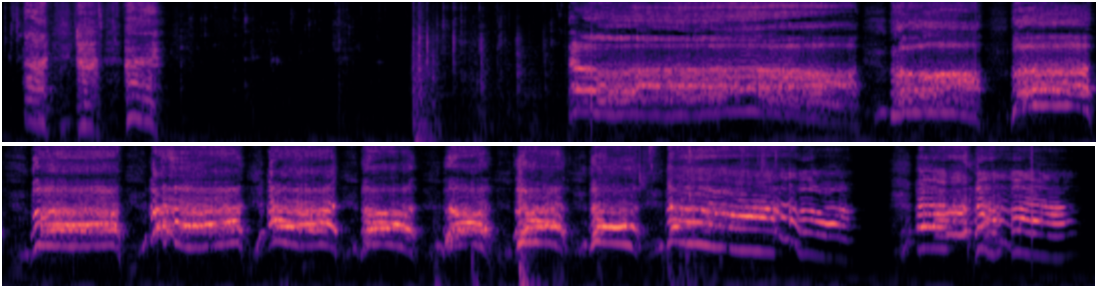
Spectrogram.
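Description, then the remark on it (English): In a film scene, a man with stab wounds screams in agony in long, ragged bursts while pouring vodka on his wounds and drinking it on a toilet, broken by sharp gasps and groans, loud, with harsh strained wails rising and cracking toward the end. “just starts screaming and like pouring it all over his like stab wounds and just chugging it and just sits down on the toilet and is like chugging vodka and screaming and just going back and forth between the two.”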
